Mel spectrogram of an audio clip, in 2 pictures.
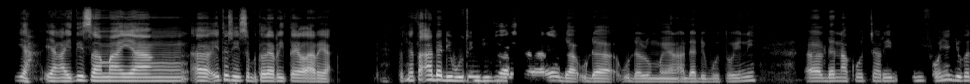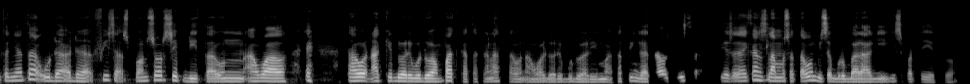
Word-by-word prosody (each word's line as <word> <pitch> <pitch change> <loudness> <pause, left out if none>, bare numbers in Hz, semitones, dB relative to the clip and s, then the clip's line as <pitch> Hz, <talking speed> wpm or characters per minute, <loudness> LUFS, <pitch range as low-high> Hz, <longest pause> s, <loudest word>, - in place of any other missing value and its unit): Ya, 165 -7 0
yang 160 -2 +1
IT 155 - +1
sama 170 -2 +5
yang, 170 0 +3
eee, 175 0 +3
itu 215 - +2
sih 185 -4 +3
sebetulnya, 165 -1 +3
retail 155 -1 +2
area. 140 -1 +2 0.6
Ternyata 190 +2 -2
ada 215 - +8
dibutuhin 180 -2 +4
juga 170 +1 0
retail 165 -2 -2
area, 185 - +2
udah 145 -4 +2
udah 145 -1 +2 0.2
udah 140 - -3
lumayan 140 -1 -2
ada 140 0 -1
dibutuhin 140 +5 -5
nih, - - -10 0.4
eee, 155 -5 0
dan 155 +1 -1
aku 165 +1 -5
cari 160 -1 -5 0.2
infonya 180 +4 -5
juga 180 -1 +1
ternyata 185 +6 -1
udah 165 -1 0
ada 155 -2 -1
Visa 210 -1 -5
Sponsorship 205 -2 -2
di 140 -2 -2
tahun 145 0 -1
awal 150 -1 +4 0.2
eh, 180 - -2 0.3
tahun 170 -1 +4
akhir 160 +1 -3
2024, 145 0 +3
katakanlah - - -9
tahun - - -10
awal 65 +1 -6
2025. 120 - -5
Tapi 130 +5 -12
nggak - - -3
tahu 155 +1 -1
visa 170 - -7 0.2
biasanya 155 +2 -4
kan 205 - 0
selama 165 -4 -1
setahun 160 +4 -2
bisa 155 - 0
berubah 130 - -1
lagi, 65 +1 -3
seperti 120 -5 -12
itu. - - -25
160 Hz, 180 wpm, -23 LUFS, 145-175 Hz, 0.6 s, ada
